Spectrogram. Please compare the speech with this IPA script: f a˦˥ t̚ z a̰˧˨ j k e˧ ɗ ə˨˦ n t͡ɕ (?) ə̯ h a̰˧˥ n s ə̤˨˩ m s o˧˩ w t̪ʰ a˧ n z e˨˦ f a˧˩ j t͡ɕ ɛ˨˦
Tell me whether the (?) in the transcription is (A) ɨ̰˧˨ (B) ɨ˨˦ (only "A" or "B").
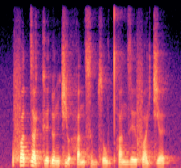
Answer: A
